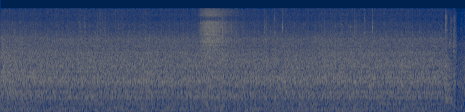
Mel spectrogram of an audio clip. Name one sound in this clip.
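Truck tyres crunch over loose rocks.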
